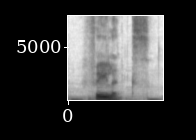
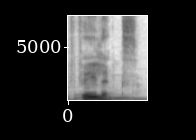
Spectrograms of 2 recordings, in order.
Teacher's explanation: The second letter A is a short A, and the letter N bears a longer right leg, which indicates the nasalization of the preceding letter A. Lastly, a letter K is sometimes enunciated after the letter N, but is dropped by most speakers, and a letter S takes the place of the letter X at the end of the word.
